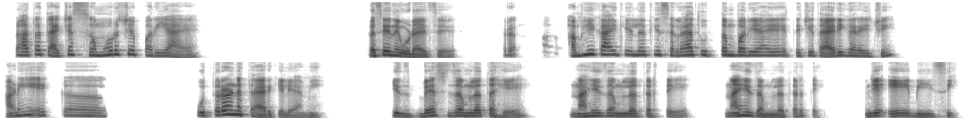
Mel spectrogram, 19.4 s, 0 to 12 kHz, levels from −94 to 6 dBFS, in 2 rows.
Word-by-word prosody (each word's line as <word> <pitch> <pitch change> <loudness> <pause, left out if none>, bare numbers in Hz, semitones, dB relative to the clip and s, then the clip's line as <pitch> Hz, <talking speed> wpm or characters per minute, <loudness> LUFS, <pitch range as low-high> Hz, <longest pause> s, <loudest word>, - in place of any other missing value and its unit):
तर - - -3
आता, 200 +6 +1
त्याच्या 160 +8 +2
समोरचे 230 +4 -1
पर्याय 160 - -4 1.7
कसे 170 +6 +5
निवडायचे? 110 - +1 0.5
तर - - -8
अ, - - -7 0.6
आम्ही 225 +10 +3
काय 235 -1 +2
केलं, 220 -1 -2
की 225 -1 -3
सगळ्यात 215 +1 -1
उत्तम 210 -1 -2
पर्याय 200 -1 +1 0.2
आहे 195 - -4
त्याची 175 +1 -7
तयारी 155 +6 +5
करायची 160 -1 -4 0.9
आणि 180 +8 -1
एक 195 0 -11
अ, 175 -3 -5 1.0
उतरण 235 +8 +5
तयार 110 -2 +3
केले 95 -2 -4
आम्ही, 90 0 -9 0.7
की 160 - +2 0.2
बेस्ट 175 +2 +2
जमलं 165 -2 +3
तर - - +5
हे, 105 +1 -4 0.6
नाही 155 +6 +3
जमलं 145 -4 +1
तर 130 - -2
ते, 100 -6 -8 0.4
नाही 180 +5 +7
जमलं 115 -6 -1
तर - - -4
ते, - - -12
म्हणजे 150 +4 -1
ए, 150 +2 +5
बी, 120 -2 -2
सी. 125 - -9
170 Hz, 135 wpm, -26 LUFS, 140-200 Hz, 1.7 s, नाही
